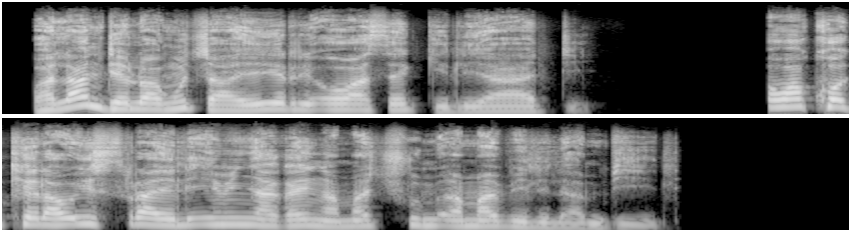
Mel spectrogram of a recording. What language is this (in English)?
North Ndebele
